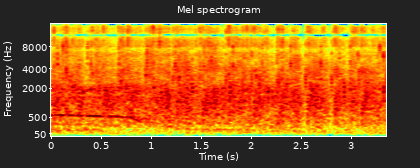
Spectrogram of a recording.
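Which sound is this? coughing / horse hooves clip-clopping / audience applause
audience applause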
